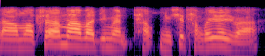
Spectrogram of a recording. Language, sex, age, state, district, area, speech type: Bodo, male, 60+, Assam, Kokrajhar, urban, conversation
